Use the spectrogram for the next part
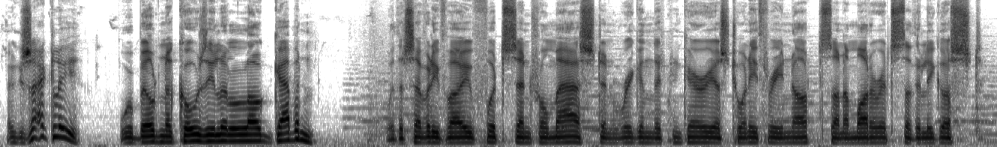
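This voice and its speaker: In a scripted comedy, an actor plays a grandiose woodsman obsessed with seafaring, declaiming nautical bombast in a grandly eager mood. His voice is fairly low-pitched and lightly acted, at a normal speed, with faint music behind him.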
